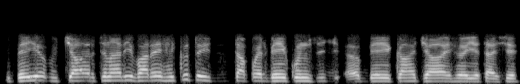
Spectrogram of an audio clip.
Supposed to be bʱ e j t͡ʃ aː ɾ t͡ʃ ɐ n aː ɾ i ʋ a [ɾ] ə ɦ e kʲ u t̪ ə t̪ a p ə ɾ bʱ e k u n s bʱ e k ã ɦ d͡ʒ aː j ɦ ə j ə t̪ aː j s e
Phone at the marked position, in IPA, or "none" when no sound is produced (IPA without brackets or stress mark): ɾ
